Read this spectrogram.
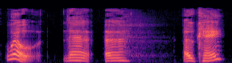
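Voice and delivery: high, halting, unsure answer; nervous. A narrator's reading. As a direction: search nervously for a safe word. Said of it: "said Neville nervously".

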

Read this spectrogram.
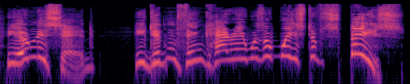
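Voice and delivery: very high, incredulous protest; indignant. A narrator's reading. Hestia outraged on Harry's behalf at faint praise, indignant. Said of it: "said Hestia indignantly".

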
